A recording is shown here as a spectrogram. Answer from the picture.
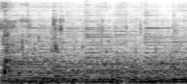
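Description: River water lapping and sloshing against an aluminum boat hull over a steady low rumble, with a few faint knocks.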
